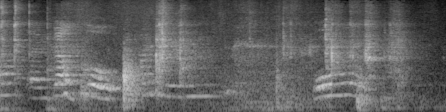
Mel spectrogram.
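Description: A toddler babbling and calling out, mixed with light clattering clicks and knocks.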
